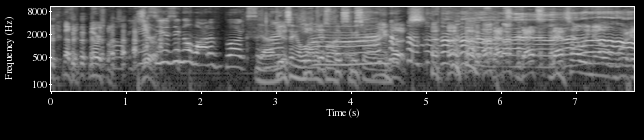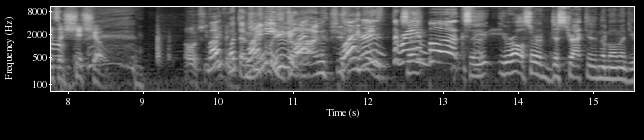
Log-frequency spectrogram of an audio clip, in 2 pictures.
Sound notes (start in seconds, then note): 4.7 Jasmine fake crying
